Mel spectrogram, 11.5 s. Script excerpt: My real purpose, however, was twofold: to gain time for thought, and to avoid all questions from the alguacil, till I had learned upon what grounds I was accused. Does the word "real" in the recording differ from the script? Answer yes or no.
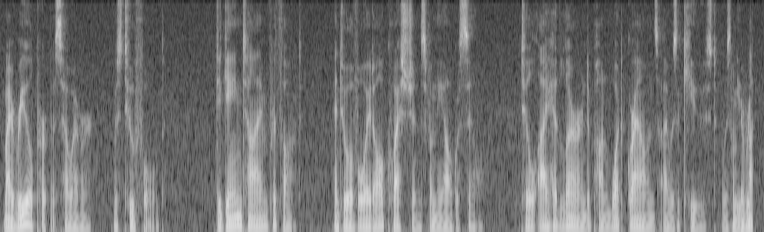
no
